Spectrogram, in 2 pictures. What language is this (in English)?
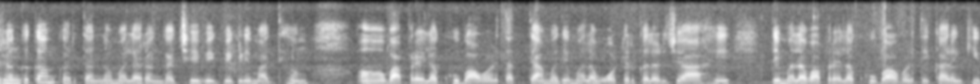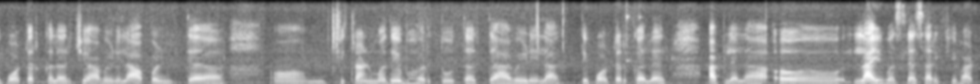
Marathi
